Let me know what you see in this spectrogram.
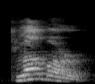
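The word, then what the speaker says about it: plumber: اسمه ايه بلومر يعني البي دي مش بتتنطق بلومر انسى ان البي دي موجوده بلومر يعني هو السباك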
